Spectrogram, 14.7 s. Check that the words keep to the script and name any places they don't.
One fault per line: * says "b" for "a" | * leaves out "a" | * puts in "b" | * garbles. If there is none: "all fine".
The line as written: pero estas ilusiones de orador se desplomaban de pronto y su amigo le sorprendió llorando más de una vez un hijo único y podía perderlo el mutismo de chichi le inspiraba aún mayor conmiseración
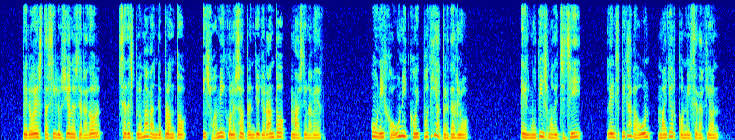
all fine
